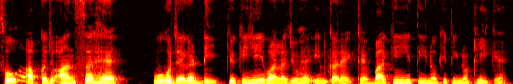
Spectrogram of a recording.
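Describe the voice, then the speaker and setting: A young woman teaching English exam practice with an Indian English accent, reading each question slowly and then explaining it in Hindi. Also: mid-range voice, fairly even intonation, warm tone.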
